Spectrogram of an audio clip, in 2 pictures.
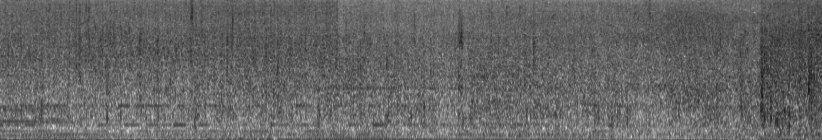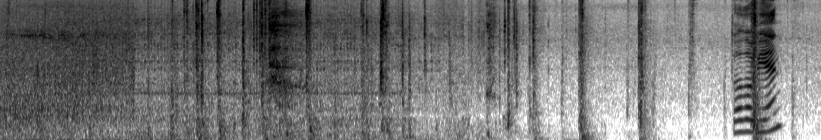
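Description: Film soundtrack: a steady low rumble under a fading music score for about ten seconds, which then stops. Scattered sharp knocks and clicks follow, and a voice comes in right at the end.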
